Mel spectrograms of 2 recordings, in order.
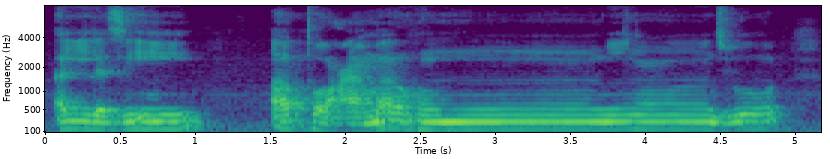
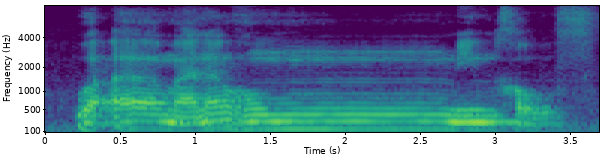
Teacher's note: Whenever there is another meme comes after meme sakin. So both memes shall be merged and there must be ghunna as well. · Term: idgham shafavi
